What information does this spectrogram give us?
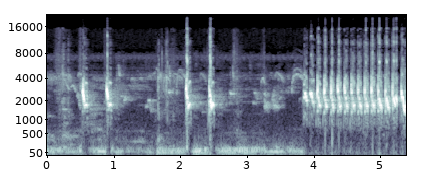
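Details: Singing yellow-vented bulbul (trucukan), used as a lure to press a rival into singing: scattered sharp chirps and short slurred notes, then a fast run of about fifteen bright repeated notes at the end, over a low hum.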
